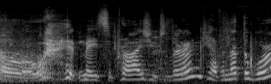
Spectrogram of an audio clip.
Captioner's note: scoffs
